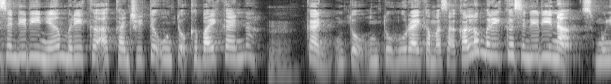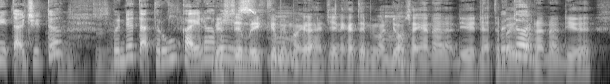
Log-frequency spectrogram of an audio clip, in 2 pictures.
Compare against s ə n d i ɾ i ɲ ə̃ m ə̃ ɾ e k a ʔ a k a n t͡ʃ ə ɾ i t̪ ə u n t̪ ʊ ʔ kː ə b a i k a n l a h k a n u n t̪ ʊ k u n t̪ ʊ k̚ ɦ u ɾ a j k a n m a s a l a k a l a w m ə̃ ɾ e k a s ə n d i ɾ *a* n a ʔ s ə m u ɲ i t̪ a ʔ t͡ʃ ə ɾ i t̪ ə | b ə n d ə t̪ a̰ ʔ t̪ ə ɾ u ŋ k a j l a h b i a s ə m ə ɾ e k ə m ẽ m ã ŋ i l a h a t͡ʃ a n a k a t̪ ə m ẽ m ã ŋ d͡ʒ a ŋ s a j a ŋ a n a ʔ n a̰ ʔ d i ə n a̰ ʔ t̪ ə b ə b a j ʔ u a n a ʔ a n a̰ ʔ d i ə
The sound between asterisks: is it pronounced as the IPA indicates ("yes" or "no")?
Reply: no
